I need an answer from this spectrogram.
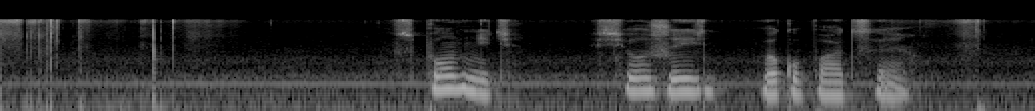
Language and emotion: Russian, sad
